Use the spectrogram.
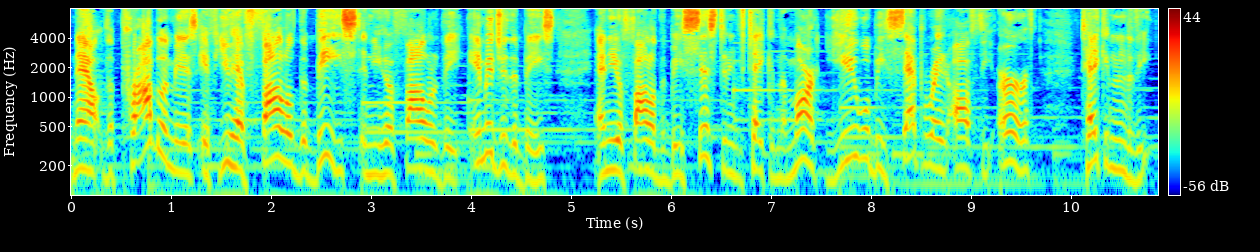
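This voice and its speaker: A man's voice: high voice, fairly bright tone. A man preaching an evangelical prophecy sermon in an emphatic, exhorting way, repeating phrases for weight. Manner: emphatic, repetitive, exhorting delivery. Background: background music.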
